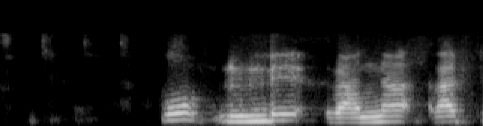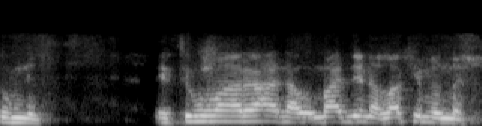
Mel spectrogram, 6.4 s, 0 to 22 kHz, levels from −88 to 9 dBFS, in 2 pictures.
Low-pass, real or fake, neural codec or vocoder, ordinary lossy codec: 7.2 kHz; fake; codec, 16 kHz, 1.1 kbps, Voila-Tokenizer; Opus, 32 kbps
